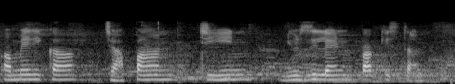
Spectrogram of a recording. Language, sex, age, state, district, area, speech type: Sindhi, female, 30-45, Gujarat, Junagadh, urban, spontaneous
